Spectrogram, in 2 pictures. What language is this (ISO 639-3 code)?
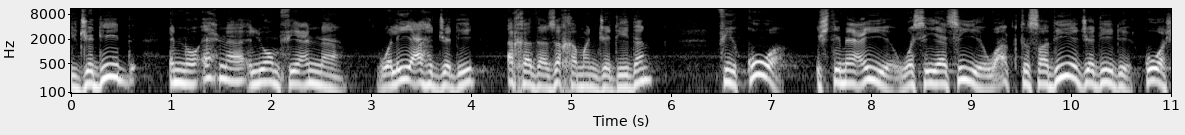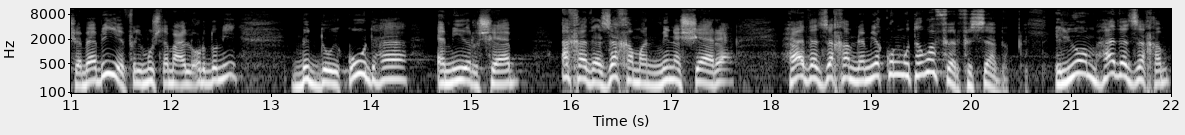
ara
